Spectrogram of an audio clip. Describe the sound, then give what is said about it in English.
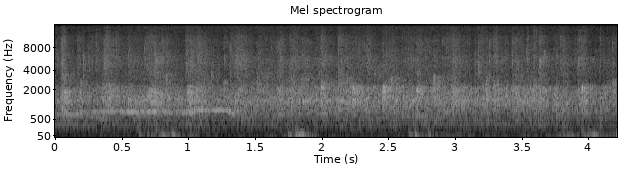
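Audience applause welcoming a speaker: steady, dense clapping from many hands, sustained evenly across the whole stretch at a fairly low level. “Could you put your hands together, please, and welcome Jack.”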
